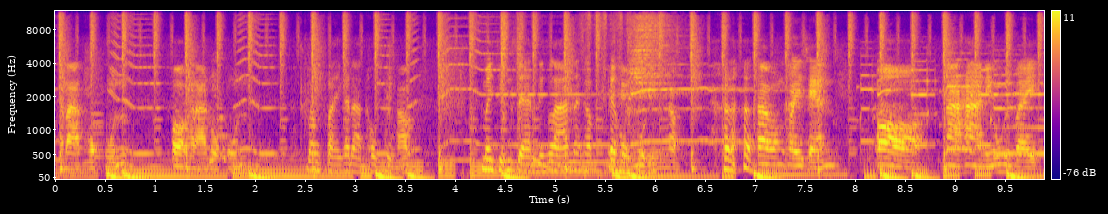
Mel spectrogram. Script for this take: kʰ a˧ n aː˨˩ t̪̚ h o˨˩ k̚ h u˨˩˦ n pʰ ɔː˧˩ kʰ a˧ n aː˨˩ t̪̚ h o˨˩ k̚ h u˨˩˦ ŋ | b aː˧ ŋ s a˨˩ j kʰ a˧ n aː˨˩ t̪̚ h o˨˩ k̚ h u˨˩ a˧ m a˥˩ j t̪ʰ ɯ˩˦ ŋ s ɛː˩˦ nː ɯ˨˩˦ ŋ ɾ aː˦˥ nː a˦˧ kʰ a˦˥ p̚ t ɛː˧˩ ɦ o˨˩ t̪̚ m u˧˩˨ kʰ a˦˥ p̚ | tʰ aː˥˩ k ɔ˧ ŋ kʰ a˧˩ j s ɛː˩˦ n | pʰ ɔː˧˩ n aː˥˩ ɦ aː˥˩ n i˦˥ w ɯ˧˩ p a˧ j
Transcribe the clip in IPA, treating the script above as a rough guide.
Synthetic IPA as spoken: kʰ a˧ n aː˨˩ t̪̚ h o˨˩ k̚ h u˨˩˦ n pʰ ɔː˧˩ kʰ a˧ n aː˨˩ t̪̚ h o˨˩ k̚ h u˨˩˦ n | b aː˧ ŋ f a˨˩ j kʰ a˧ n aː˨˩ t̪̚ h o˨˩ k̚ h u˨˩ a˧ m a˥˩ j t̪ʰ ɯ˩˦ ŋ s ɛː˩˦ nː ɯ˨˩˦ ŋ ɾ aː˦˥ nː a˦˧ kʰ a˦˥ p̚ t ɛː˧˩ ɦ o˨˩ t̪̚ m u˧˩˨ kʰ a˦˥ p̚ | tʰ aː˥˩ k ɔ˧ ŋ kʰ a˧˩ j s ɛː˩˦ n | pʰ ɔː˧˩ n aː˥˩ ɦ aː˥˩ n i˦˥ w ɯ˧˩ p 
